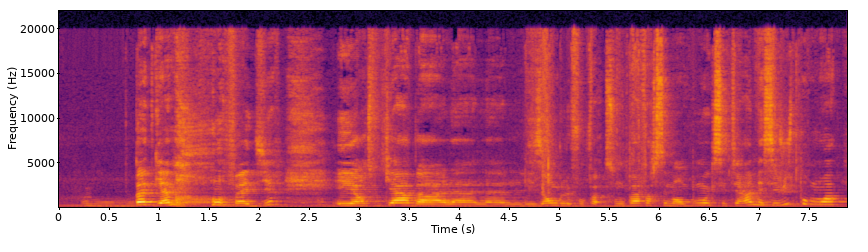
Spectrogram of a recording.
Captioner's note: laughter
